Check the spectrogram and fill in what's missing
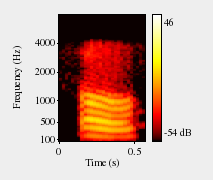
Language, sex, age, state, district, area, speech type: Santali, female, 30-45, West Bengal, Birbhum, rural, conversation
